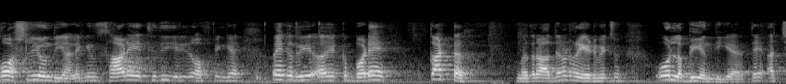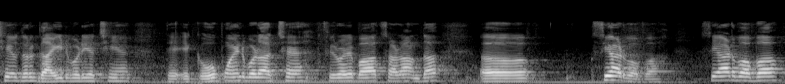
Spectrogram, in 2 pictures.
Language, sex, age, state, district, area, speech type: Dogri, male, 30-45, Jammu and Kashmir, Reasi, urban, spontaneous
